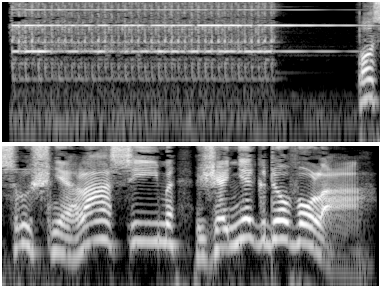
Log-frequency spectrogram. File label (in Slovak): sms hlásky cz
